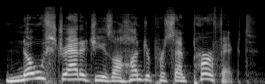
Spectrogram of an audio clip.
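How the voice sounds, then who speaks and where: Lively, animated man hosting radio talk. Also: high voice, moderate pace, dry recording, studio quality. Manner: animated storyteller, acts out little scenes. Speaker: radio show host. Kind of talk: casual talk-radio chat.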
